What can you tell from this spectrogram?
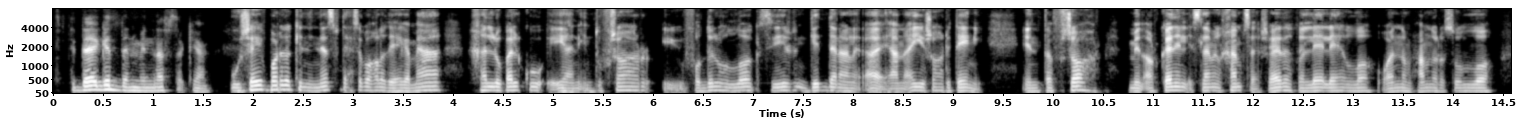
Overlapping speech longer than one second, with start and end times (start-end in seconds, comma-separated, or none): none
